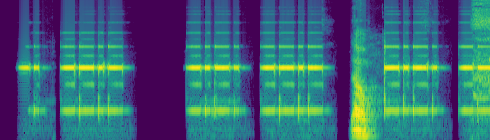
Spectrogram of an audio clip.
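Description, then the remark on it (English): A ham radio operator's phone ringtone, set to beep out CQ in Morse code and tested by calling the phone, plays steady two-tone electronic dits and dahs in repeating bursts with short pauses between them, briefly overlapped by a voice. “Now, since we're all hams, we know that is CQ.”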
